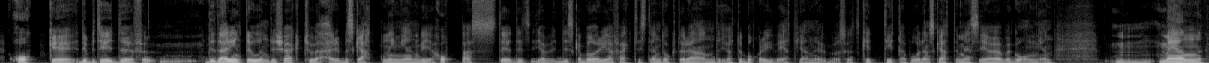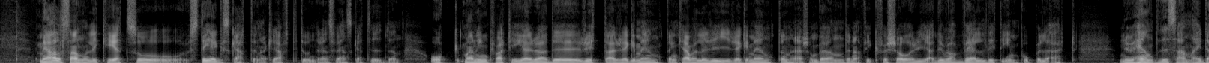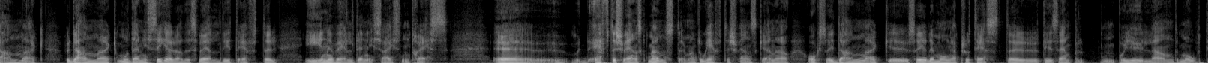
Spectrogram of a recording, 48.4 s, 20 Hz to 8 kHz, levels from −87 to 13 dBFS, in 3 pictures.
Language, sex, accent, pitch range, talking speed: Danish, male, Swedish, 90-115 Hz, 115 wpm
